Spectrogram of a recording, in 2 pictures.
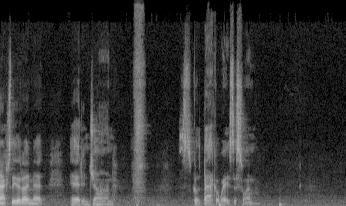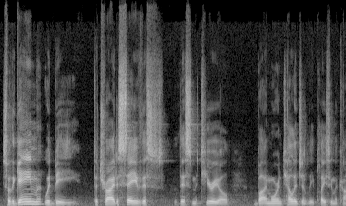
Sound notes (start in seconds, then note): none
